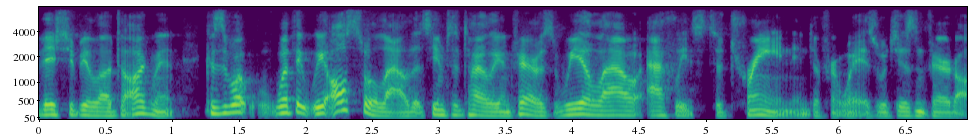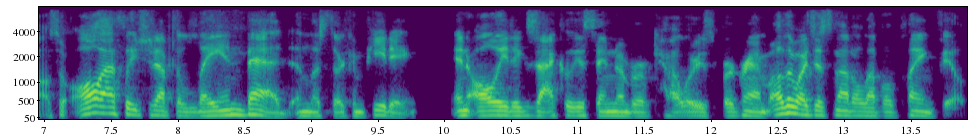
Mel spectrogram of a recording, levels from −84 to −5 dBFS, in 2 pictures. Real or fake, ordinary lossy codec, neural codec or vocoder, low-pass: real; MP3, 64 kbps; none; 7.2 kHz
